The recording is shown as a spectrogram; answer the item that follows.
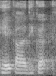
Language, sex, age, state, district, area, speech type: Sanskrit, male, 45-60, Kerala, Palakkad, urban, spontaneous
